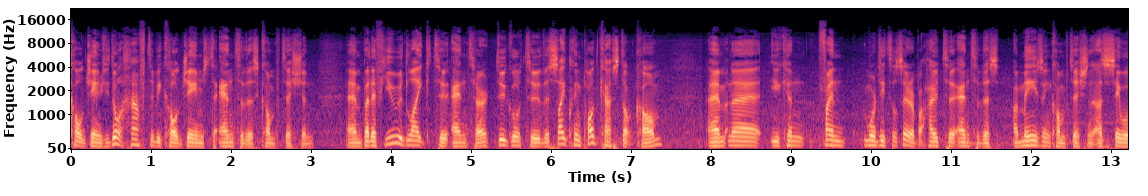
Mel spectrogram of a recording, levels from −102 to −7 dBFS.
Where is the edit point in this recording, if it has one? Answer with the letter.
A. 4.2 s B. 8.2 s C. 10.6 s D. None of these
B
